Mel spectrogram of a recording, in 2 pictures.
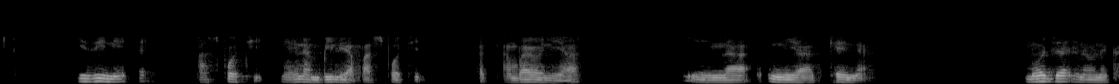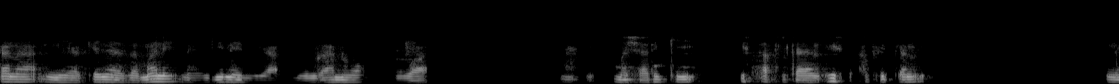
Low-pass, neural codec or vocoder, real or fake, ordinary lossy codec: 3.6 kHz; none; real; AAC, 16 kbps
